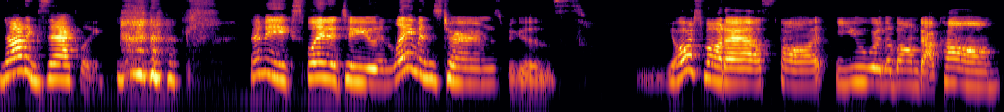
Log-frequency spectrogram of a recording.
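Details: Woman with Tourette syndrome, coprolalia since early June, demonstrating a complex vocal tic arguing with herself about being a bird, with swearing; complex vocal tic with coprolalia (Tourette syndrome).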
